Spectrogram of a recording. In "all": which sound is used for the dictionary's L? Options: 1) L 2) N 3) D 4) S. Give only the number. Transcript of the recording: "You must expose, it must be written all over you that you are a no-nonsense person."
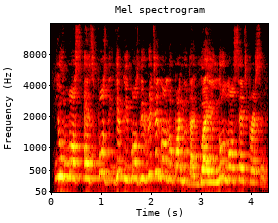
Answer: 2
